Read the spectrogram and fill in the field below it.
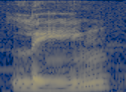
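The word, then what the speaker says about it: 零: So 0 we're gonna pronounce it ling, yi, er, 三四五六七八九十.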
